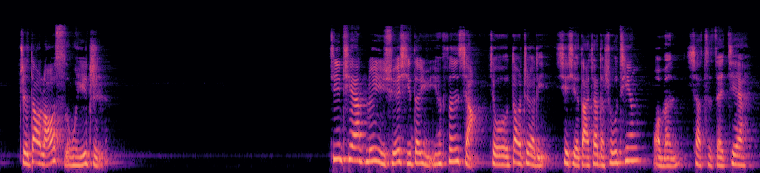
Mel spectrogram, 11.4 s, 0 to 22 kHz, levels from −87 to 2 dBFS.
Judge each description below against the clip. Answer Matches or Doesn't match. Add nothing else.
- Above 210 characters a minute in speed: Doesn't match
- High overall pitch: Matches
